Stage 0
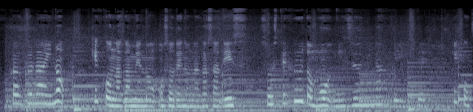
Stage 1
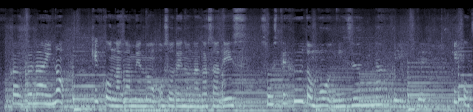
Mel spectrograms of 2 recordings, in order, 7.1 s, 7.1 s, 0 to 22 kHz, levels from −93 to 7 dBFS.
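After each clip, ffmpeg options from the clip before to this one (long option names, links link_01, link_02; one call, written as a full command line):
ffmpeg -i in.wav -af "alimiter=limit=-18.5dB:level=0:latency=1:release=75,volume=8.5dB" out.wav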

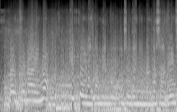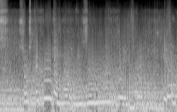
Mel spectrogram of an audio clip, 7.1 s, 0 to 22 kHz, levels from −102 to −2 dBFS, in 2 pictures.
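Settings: ffmpeg -i in.wav -af "asoftclip=type=tanh:threshold=-26.5dB,volume=5dB" out.wav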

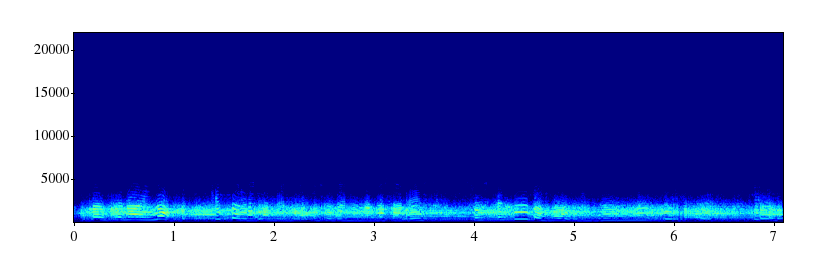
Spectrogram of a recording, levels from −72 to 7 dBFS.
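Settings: ffmpeg -i in.wav -af "asuperpass=centerf=1400:order=4:qfactor=1.6" out.wav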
